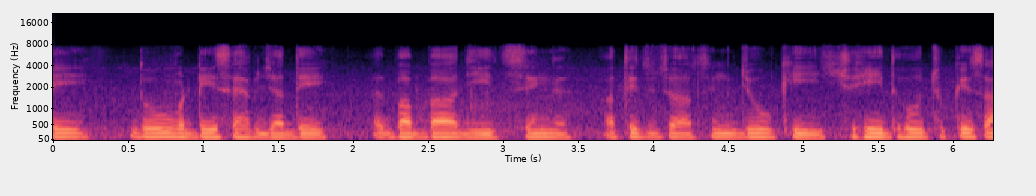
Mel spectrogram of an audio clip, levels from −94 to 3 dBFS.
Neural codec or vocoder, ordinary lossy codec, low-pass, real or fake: none; none; none; real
